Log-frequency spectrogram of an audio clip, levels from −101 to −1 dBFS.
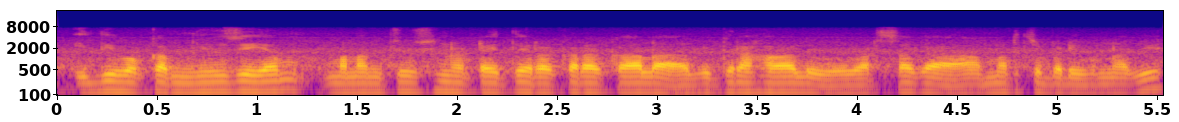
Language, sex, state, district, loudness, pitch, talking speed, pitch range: Telugu, male, Andhra Pradesh, Guntur, -17 LUFS, 110 Hz, 250 wpm, 105-115 Hz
